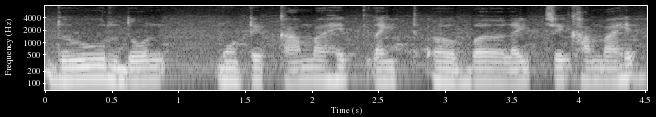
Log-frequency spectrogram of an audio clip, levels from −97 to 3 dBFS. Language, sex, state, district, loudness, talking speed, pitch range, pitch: Marathi, male, Maharashtra, Nagpur, -15 LUFS, 160 wpm, 115-125 Hz, 120 Hz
